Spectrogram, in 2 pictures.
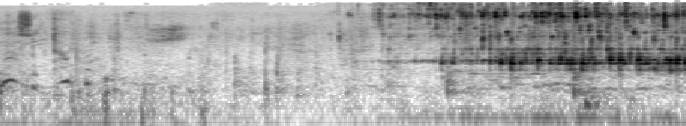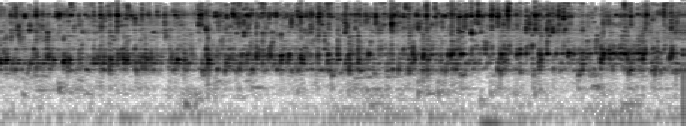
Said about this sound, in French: De l'eau qui coule. C'est une bonne réponse.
